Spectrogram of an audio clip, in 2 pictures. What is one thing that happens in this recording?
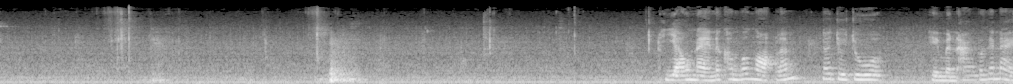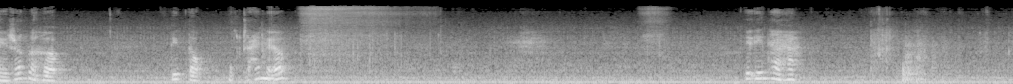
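A woman bites and chews a juicy strawberry close to a microphone.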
